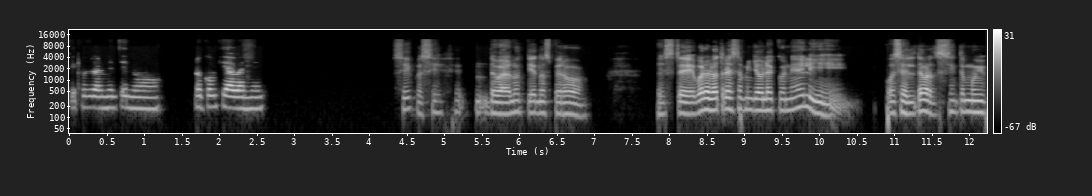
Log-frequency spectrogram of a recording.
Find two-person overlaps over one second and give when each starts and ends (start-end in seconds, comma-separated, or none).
none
